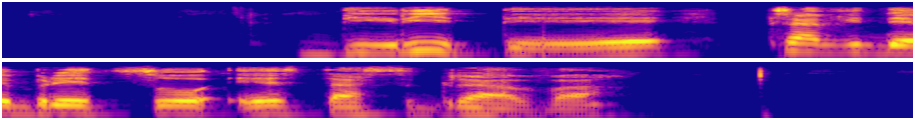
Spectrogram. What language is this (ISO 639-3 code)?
epo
